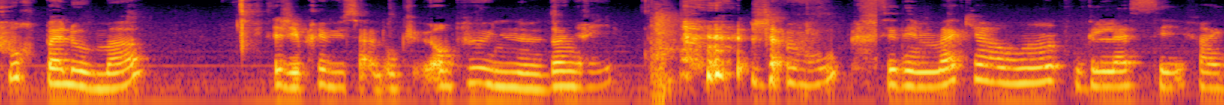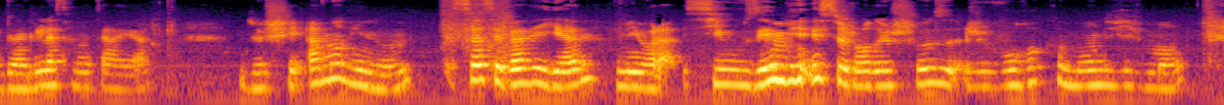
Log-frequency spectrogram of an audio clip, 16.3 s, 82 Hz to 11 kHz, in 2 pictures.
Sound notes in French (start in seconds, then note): 4.4 rires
